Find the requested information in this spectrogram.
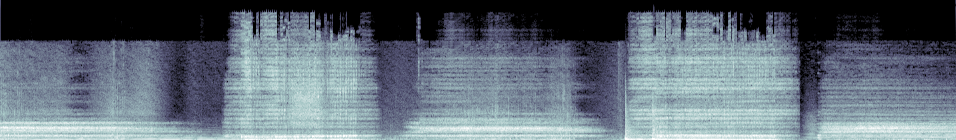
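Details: Loud, rough snoring breaths from a sleeping puppy, partly buried under background music; snoring.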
